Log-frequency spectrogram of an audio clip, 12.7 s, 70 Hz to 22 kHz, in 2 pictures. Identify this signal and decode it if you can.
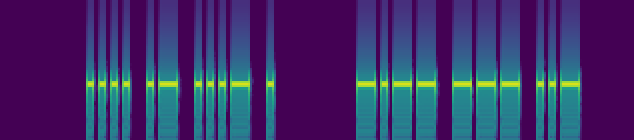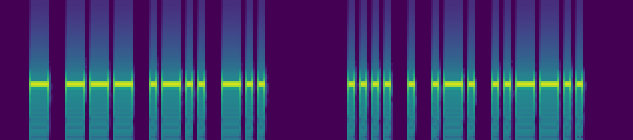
Morse code, heard as a keyed tone, about 21 wpm, 700 Hz. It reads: HAVE YOU TOLD HER?
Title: 2x Word-Spacing - Sentences from Top 400 Words - 20wpm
